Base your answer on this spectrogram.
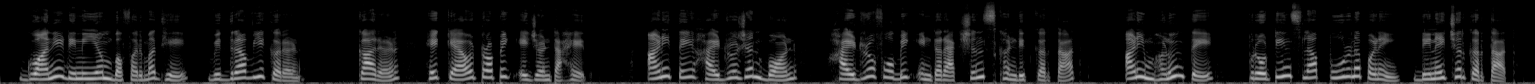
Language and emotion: Marathi, neutral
